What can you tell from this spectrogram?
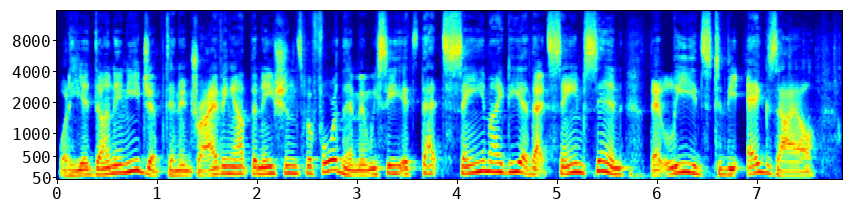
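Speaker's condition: No condition

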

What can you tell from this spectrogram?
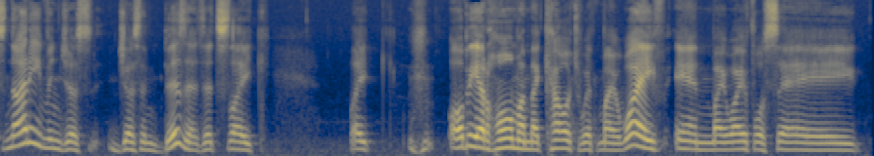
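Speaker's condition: Stuttering; lifelong, possibly genetic; stutters sometimes, worse when animated, anxious or meeting new people, varies day to day, improved with on-camera practice; repeated sounds, repeated words

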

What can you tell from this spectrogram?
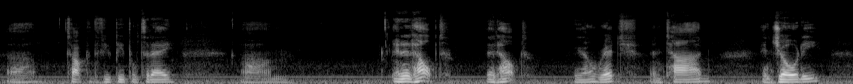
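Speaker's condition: No condition

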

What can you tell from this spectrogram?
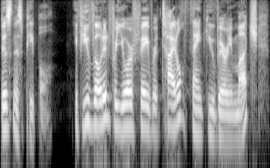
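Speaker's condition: No condition

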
